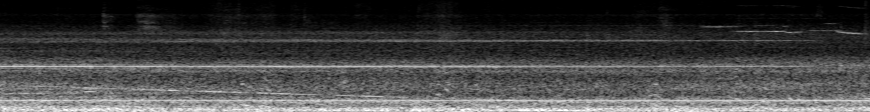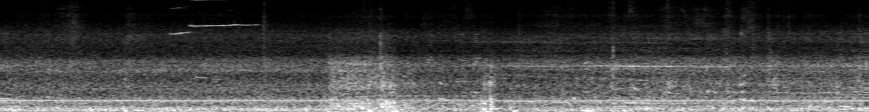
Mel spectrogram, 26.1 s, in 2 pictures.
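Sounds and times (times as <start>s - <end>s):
passing train rush: 0.0s - 26.0s
train rolling rumble: 0.0s - 26.0s
faint high squeals: 10.4s - 13.3s, 15.6s - 17.1s.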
